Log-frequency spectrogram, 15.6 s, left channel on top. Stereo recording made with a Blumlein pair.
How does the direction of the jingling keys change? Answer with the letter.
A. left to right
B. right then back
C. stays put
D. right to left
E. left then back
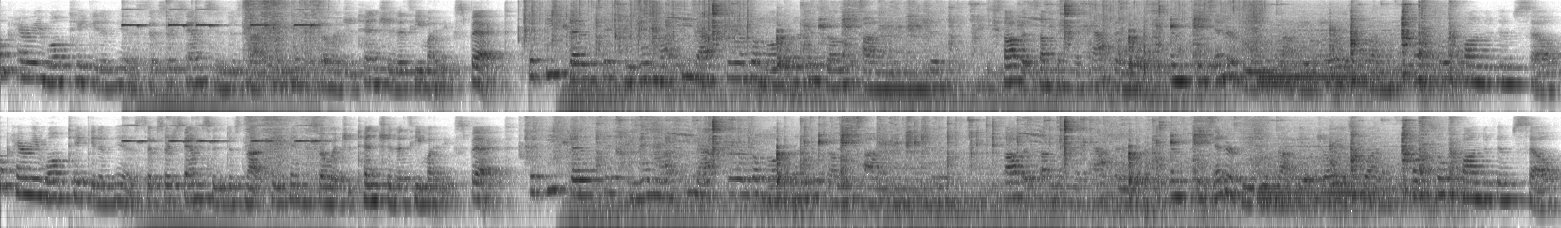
B.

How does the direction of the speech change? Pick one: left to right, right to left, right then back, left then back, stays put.
left then back.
